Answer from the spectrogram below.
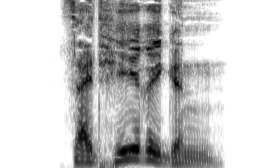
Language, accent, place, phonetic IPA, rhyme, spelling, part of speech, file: German, Germany, Berlin, [ˌzaɪ̯tˈheːʁɪɡn̩], -eːʁɪɡn̩, seitherigen, adjective, De-seitherigen.ogg
- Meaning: inflection of seitherig: 1. strong genitive masculine/neuter singular 2. weak/mixed genitive/dative all-gender singular 3. strong/weak/mixed accusative masculine singular 4. strong dative plural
